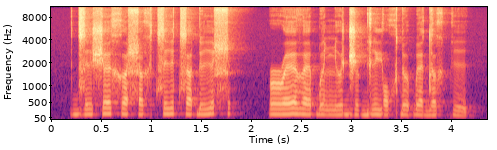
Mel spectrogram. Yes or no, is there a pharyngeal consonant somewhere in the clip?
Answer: no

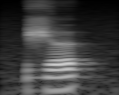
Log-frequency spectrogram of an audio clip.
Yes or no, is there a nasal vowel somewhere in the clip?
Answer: no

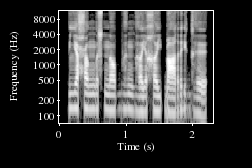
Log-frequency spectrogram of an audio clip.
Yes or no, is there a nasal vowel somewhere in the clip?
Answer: no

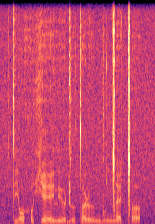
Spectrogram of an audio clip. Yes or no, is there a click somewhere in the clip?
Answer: yes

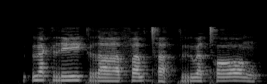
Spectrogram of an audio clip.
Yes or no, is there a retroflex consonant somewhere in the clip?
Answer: no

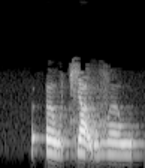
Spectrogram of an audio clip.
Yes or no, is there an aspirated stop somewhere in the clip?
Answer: no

